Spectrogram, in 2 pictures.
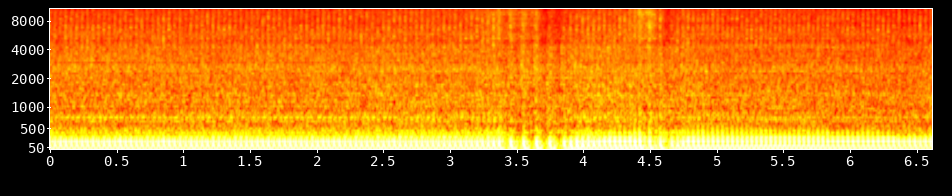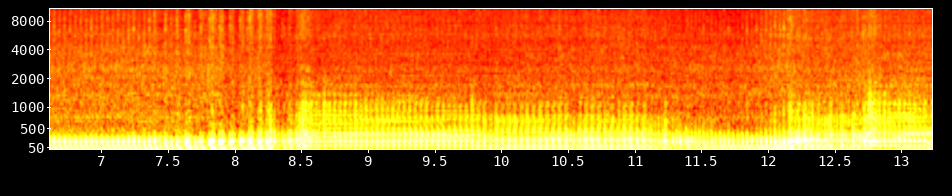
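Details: Kawasaki ZX-7R four-cylinder after carb cleaning for a faltering idle circuit, cold start: even idle with brief throttle blips rising and dropping back cleanly, more responsive, idle screw now working; normal cold idle.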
